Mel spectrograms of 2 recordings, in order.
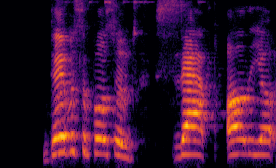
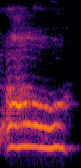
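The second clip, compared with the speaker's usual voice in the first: high, slow, dreamy mock joy; imitating someone blissed out and carefree; 4 semitones higher, slower than usual. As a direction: swoon over birds and butterflies in a sing-song. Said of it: "not being like".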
